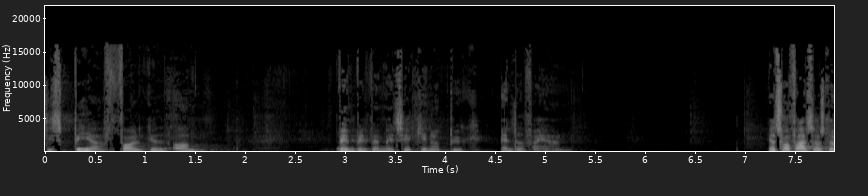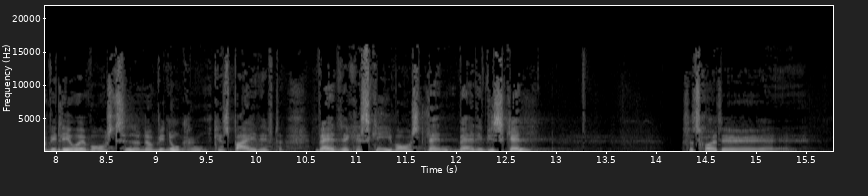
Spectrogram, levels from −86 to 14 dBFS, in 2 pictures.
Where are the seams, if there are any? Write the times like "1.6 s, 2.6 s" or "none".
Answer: 14.6 s

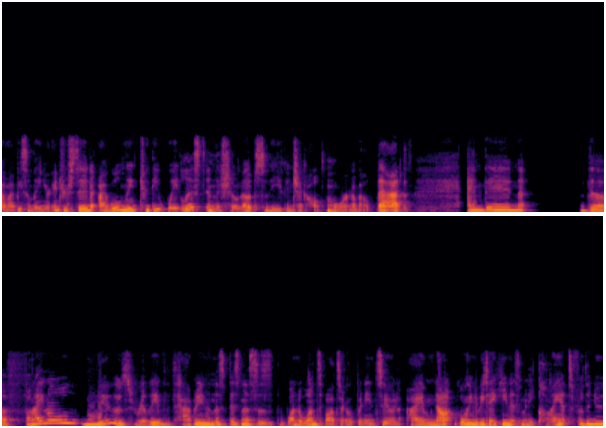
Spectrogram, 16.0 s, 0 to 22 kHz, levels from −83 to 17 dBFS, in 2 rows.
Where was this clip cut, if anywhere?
none

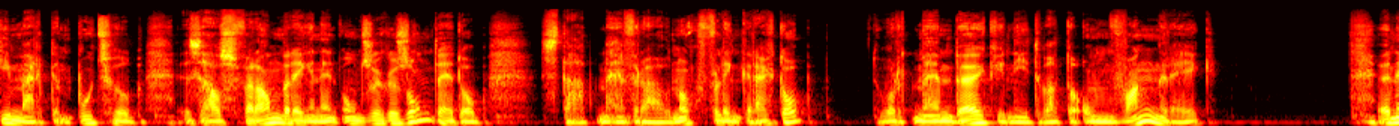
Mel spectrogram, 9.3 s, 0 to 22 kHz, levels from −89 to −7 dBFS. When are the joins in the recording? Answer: none

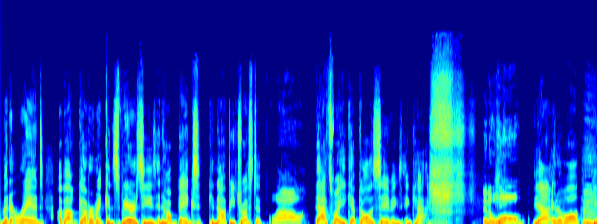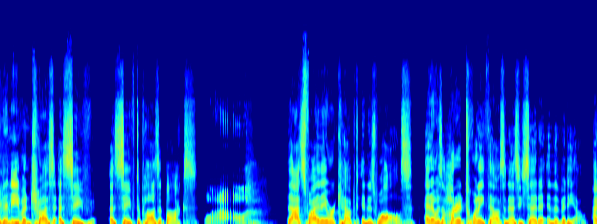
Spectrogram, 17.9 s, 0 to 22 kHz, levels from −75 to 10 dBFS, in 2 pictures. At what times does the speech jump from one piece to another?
none

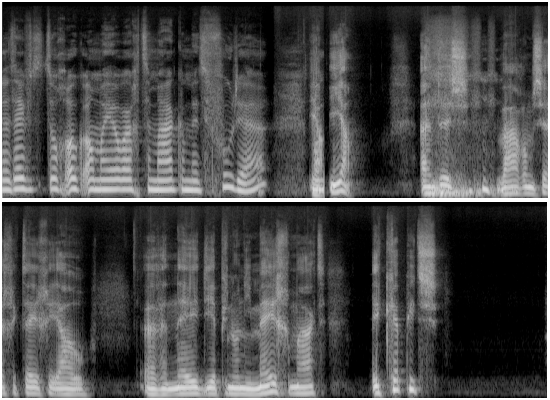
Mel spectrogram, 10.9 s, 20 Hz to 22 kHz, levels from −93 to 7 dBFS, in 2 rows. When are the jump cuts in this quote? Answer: 3.2 s

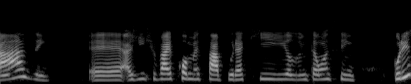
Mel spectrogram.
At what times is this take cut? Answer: none

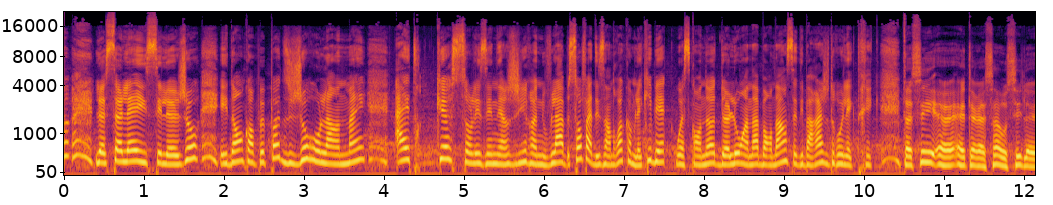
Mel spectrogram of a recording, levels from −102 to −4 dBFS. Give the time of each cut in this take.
10.5 s

